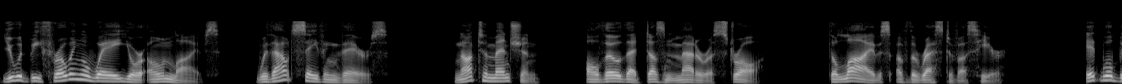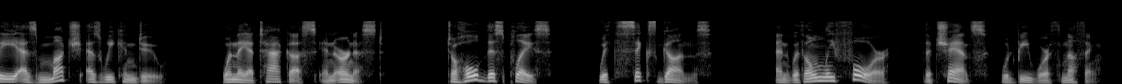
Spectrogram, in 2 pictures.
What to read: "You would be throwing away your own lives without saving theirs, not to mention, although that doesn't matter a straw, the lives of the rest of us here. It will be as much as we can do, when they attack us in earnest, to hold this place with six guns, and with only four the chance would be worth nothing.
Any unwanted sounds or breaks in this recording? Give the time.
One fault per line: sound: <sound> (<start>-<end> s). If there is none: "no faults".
no faults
